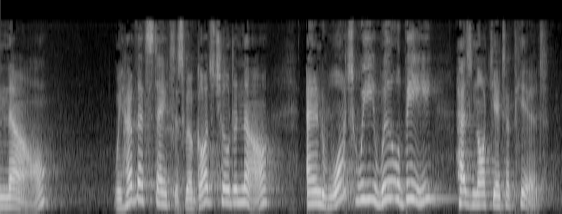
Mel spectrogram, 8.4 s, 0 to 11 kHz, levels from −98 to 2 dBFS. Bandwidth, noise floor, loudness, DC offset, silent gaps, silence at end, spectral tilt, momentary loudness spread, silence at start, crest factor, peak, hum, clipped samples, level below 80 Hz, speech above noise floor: 8 kHz; -63 dBFS; -26 LUFS; under 0.1%; none; 0.25 s; -5.5 dB/octave; 9 LU; 0 s; 20 dB; -6 dBFS; none; under 0.1%; -76 dBFS; 38 dB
